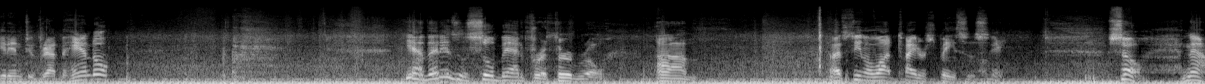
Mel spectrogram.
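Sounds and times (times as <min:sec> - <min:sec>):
steady low hum: 0:00.0 - 0:12.0
clothing rustling: 0:01.2 - 0:04.0.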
